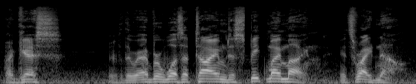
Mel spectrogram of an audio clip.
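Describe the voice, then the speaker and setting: An actor playing an outspoken, principled veteran general of ancient China in a video game cutscene, speaking earnestly and deliberately. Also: male voice, lowish voice, lively intonation, a bit bright, slight background noise. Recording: orchestral music with fiddle behind the voice.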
